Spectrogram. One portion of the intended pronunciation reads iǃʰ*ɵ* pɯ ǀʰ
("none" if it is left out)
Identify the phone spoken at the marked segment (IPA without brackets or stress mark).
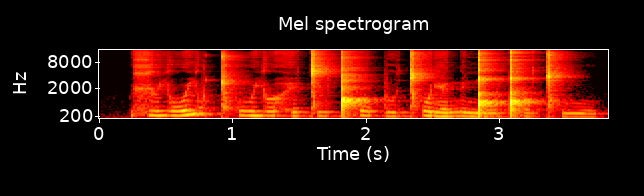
ɤ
